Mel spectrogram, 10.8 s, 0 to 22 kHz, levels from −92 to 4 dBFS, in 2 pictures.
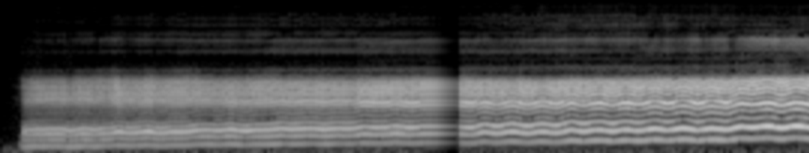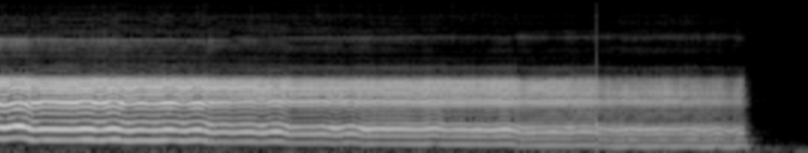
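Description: At 2.83 s the music stalls for about 0.21 s. A continuation of the last sound fills the gap and fades. This is a call audio freeze, likely from delayed packets draining the jitter buffer. The music then resumes where it stopped, with nothing lost.

From 8.52 to 10.27 s a jitter buffer speed-up follows. The receiver trims short pitch-period pieces over and over to shrink its backlog. About a fifth of a second goes. The music runs at 112% speed, pitch unchanged, and the tempo hurries.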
